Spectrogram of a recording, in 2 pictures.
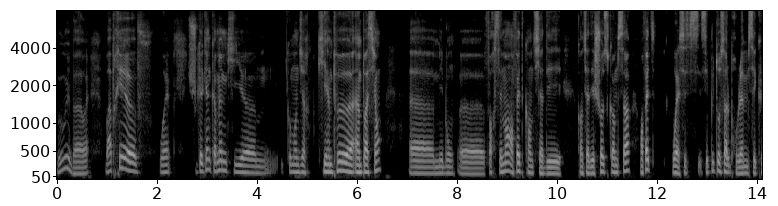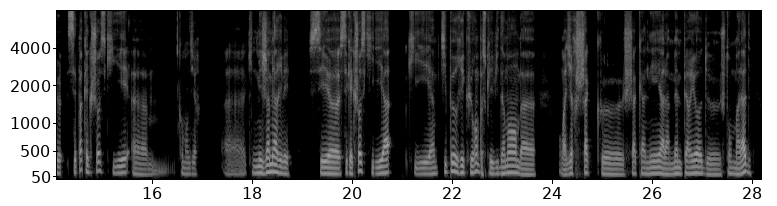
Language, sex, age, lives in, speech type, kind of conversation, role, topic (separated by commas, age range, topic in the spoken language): French, male, 30-34, France, conversation, advice, user, Comment puis-je reprendre une habitude saine après une longue pause ?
